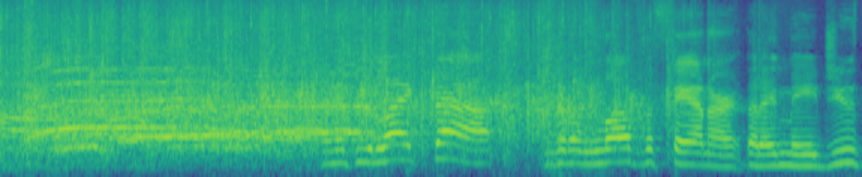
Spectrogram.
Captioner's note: cheers and applause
